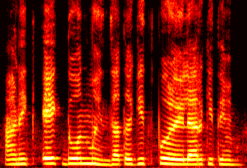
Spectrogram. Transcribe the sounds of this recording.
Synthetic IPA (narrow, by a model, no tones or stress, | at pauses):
aɽ̃ikek̚d̪onm̤ənd͡zat̪əɡiːt̪pəɭljaɾkit̪em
